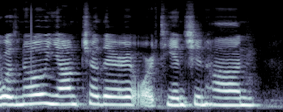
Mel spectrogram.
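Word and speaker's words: Tien Shinhan: There was no Yamcha there, or Tien Han, or Ten Han, which is the correct way apparently to say it in Japanese, or Chaozu, or Chaozu, right?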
